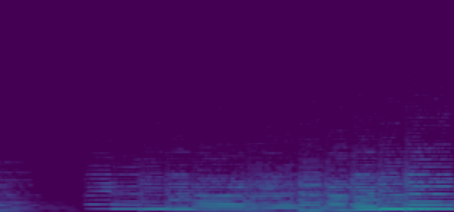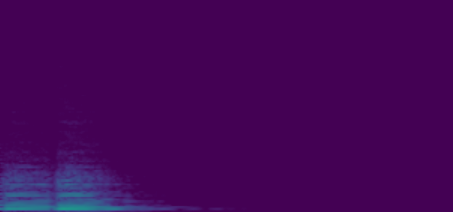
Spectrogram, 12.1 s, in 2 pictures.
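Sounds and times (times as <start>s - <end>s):
viola duet at exam speed: 1.2s - 8.0s.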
